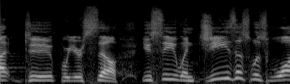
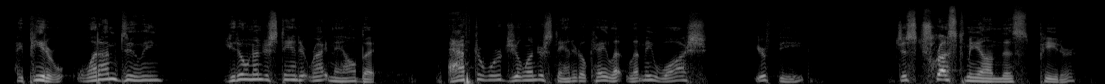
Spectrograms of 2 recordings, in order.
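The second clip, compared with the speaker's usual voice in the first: hushed, soft, quiet half-whisper; 3 semitones lower, 7 dB quieter than usual. Picturing the speaker of the verse talking to Peter: quiet half-whisper as Jesus. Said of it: "picture Jesus whispering this kind of quietly".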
